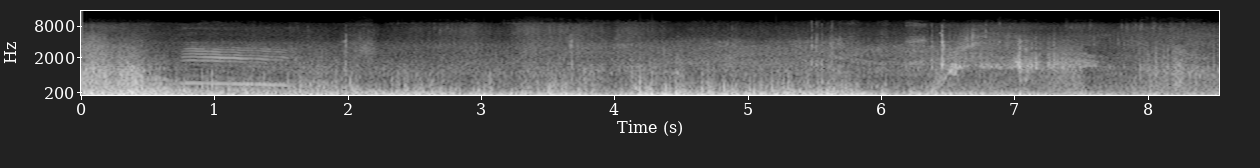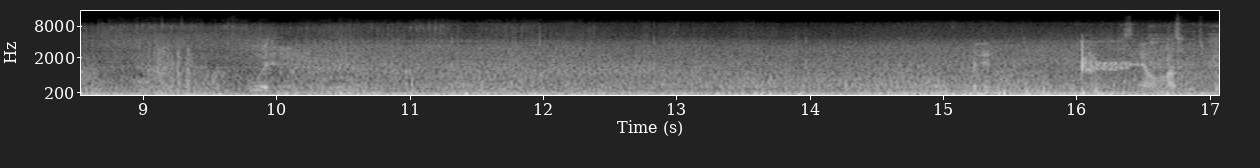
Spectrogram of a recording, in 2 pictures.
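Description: Airflow buffeting a camera microphone in flight under a tandem paraglider: a steady low rush of wind noise, louder for the first few seconds and then easing.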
